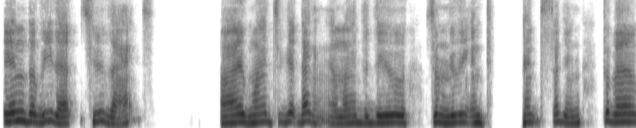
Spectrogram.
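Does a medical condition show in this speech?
Yes: spinal muscular atrophy; genetic, present from birth, form of muscular dystrophy, brain signals not reaching muscles, severe atrophy in almost all muscles; subtitles provided for guest's speech in video version.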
